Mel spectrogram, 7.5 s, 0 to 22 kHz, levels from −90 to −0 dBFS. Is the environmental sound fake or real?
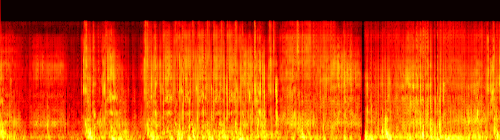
fake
